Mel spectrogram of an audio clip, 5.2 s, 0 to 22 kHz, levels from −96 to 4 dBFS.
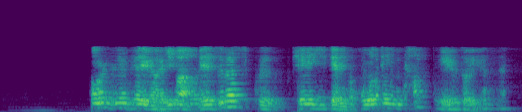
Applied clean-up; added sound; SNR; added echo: neural mask model DeepFilterNet 3.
